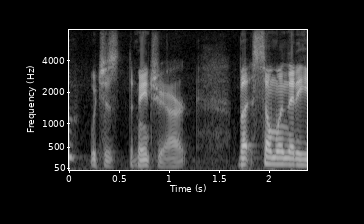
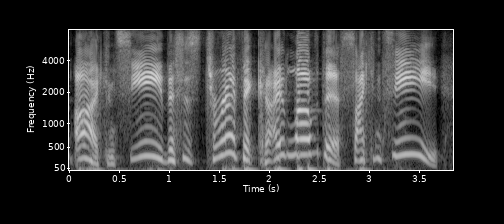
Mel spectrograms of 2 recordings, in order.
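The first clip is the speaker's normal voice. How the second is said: high, loud, gushing delight; ecstatic translated orc; 6 dB louder than usual. Acted. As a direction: shout it out, overjoyed. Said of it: "is what the translator says".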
